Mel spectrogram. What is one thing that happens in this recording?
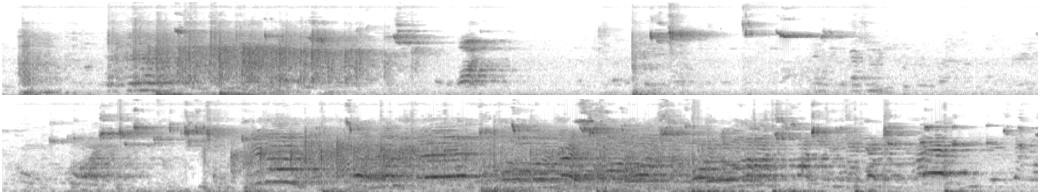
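A crowd cheers and shouts in a large echoing gym.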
